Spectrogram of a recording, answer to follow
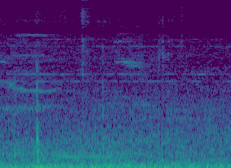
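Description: Faint clicks and rustling of a hand twisting a plastic turn-signal bulb socket loose in a headlight housing, over a steady low background hum.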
